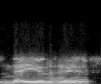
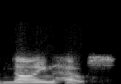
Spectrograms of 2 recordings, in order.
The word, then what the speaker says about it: Nijenhuis: It's properly pronounced Nijenhuis, but in reality, everybody says Nijenhuis.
